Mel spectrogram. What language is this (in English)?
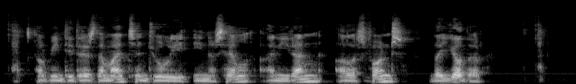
Catalan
